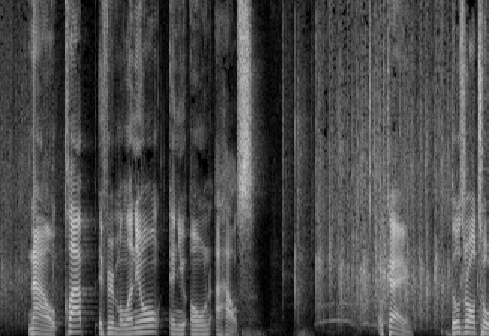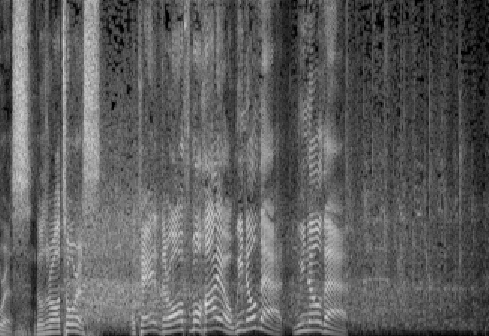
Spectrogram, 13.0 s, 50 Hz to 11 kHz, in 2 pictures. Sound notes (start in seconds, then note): 3.9 light applause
